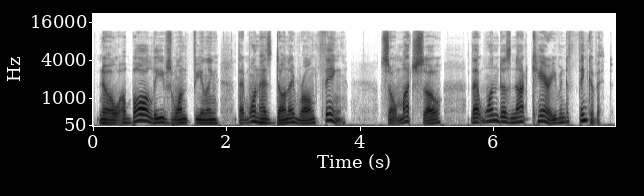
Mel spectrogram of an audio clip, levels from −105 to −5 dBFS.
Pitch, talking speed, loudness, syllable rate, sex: 140 Hz, 190 wpm, -17 LUFS, 5.1 syllables/s, male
